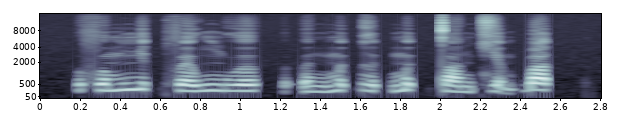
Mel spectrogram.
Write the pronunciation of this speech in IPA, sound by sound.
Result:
f ə˨˦ m ɲ ə˦˥ t̚ f ɛ˨˦ w ŋ u˧ ə̯ | ʔ ə̤˨˩ n m ə˦˥ t̚ ɣ ə˨˩ t̚ m ə˦˥ t̚ t̪ a̤˨˩ n t͡ɕ ɛ̰˧˨ m ɓ a˦˥ t̚

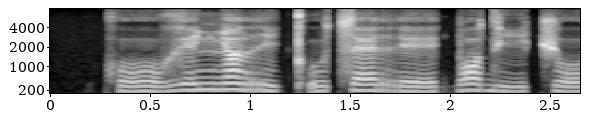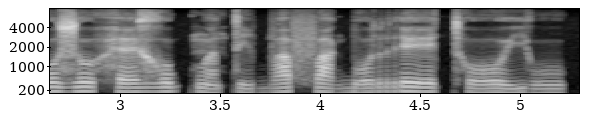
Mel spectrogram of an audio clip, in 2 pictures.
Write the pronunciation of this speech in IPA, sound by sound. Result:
kʰ oː˨ ɣ e˦ ɲ ã˦ r i˨ kʼ u˨ t͡s ɛ˦ r eː˨ ɡ͡b ɔ˦ d iː˨ t͡ʃ oː˦˨ z ʊ˦˨ h ɛ˨ ɣ o˦ kʷ ã˨ t i˨ b a˦ f a˨ ɡ͡b o˨ r eː˦˨ tʰ oː˨ j u˨

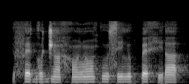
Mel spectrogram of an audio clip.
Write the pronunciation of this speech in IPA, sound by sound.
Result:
f ɛ˧ ɡ o˧ d͡ʒ ã˨ h ɔ̃˧ l ɔ̃˦ k u˦˨ s i˧ l u˦ k͡p ɛ˦˨ h i˨˦ ɾ a˦˨

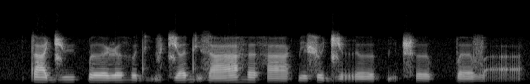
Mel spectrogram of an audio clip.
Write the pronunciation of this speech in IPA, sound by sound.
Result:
t a d͡ʑ yː k͡p əː ɭ ə ɦ ɵ dʱ ḭ v t͡ɕ ɜ d ḭ z aː ɦ ɜ h aː k͡p i ʂ ʏ d͡ʑ ə r əː k͡p ḭ ʈ͡ʂʰ əː pː ɜ v a̰

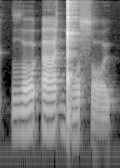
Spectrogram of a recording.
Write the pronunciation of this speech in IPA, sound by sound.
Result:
ðˤ y˧˥ ʔ a˧˥ ɡ͡ǃ ʉ˧ sˤ ø˩

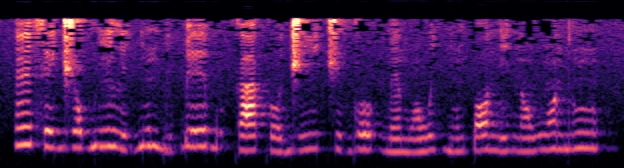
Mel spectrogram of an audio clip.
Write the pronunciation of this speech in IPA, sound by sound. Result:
ɛ̃˦ s e˧ d͡ʒ ɔ˧ b ĩ˦ l i˨ ɡ͡b ũ˦ b i˨ ɓ eː˦ b o˧ k a˨˦ k o˨ d͡ʒ iː˧ t͡ʃ ɨ˧ ɡ oː˦ ɡ͡b ɛ̃˨ b ɔ̃˨ w i˧ ɡ͡b ũ˨ k͡p ɔ˦ n i˧ n ɔ̃˧ v ɔ̃˦ d ũ˦

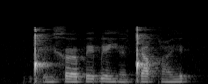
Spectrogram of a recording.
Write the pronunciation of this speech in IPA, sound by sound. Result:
ǃʼ e̤ x œ p e ɓ e j ɛ̤ ǃ ɛ q e̤

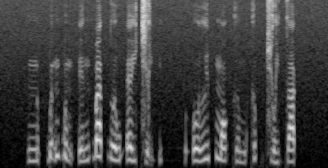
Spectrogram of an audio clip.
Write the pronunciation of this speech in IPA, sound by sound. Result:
n ə˨˩ p̚ ɓ ə̰˧˥ n ɓ ə̰˧˨ m ʔ e˨˦ n ɓ a˦˥ t̚ v ə˨˦ w ʔ ɛ˧ j t͡ɕ ə̰˧˨ j ʔ | ʔ o˧ l i˦˥ p̚ m ɔ˨˦ k ə̤˨˩ m k ə˦˥ p̚ t͡ɕ o˧ j t̪ a˦˥ k̚

